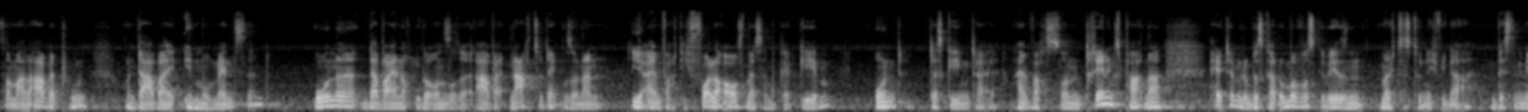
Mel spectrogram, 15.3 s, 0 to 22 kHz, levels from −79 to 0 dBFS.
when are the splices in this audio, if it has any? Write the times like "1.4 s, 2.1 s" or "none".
10.1 s, 12.1 s

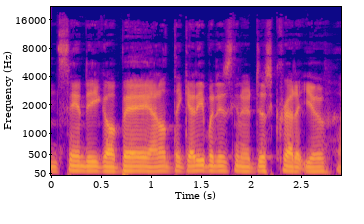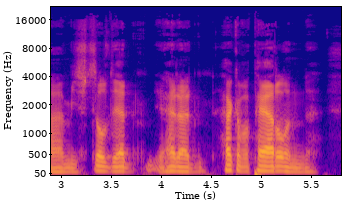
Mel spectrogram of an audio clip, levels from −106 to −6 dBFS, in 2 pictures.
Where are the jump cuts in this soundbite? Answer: none

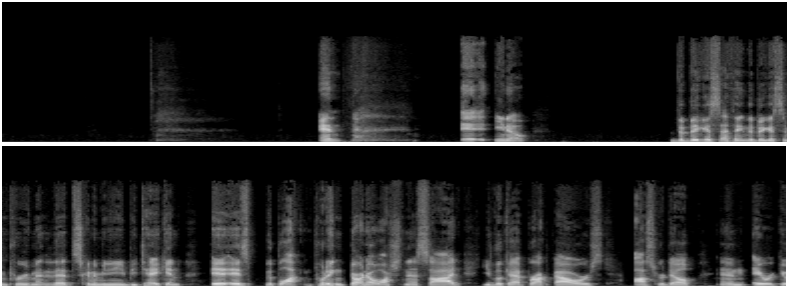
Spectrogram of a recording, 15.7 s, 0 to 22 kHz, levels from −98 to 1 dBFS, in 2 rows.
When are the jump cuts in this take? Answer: 10.5 s

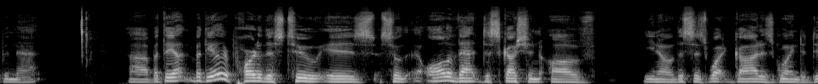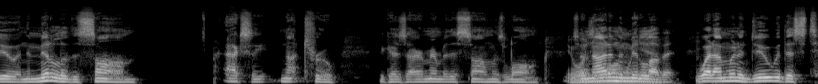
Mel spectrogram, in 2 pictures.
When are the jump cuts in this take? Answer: 3.8 s, 15.1 s

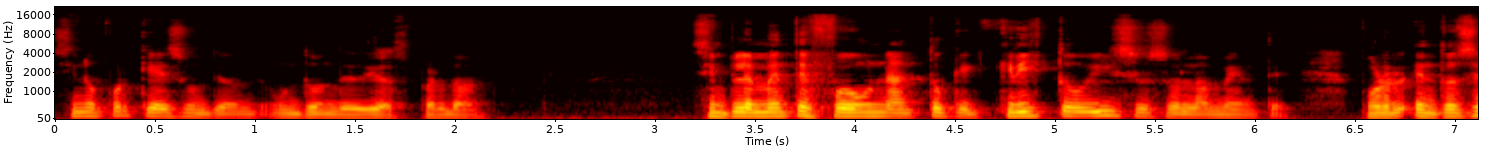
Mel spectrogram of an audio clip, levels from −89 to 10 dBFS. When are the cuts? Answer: 3.1 s

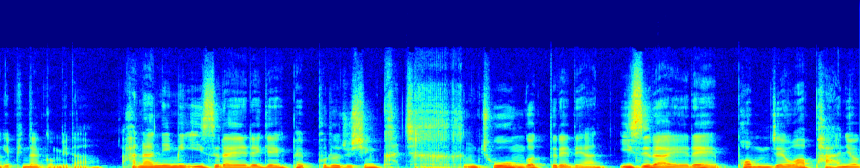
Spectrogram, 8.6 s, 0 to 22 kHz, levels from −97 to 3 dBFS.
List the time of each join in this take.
1.0 s, 6.1 s

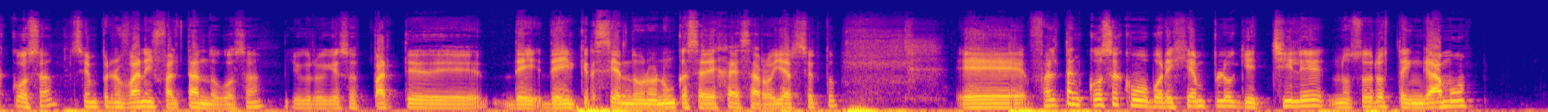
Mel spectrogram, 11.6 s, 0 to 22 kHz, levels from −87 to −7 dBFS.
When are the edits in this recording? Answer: 3.6 s

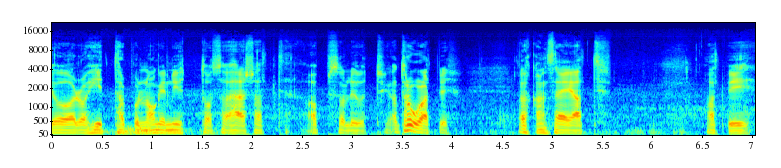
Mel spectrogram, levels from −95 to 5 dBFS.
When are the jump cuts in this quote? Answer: none

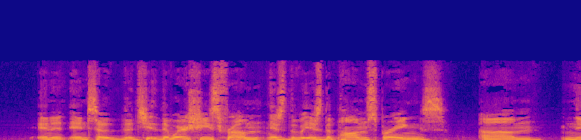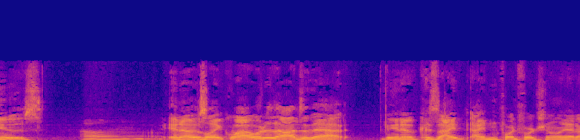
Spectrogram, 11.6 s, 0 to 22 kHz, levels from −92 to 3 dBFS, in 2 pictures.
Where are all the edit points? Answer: none

